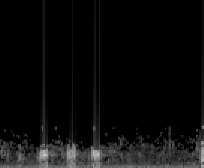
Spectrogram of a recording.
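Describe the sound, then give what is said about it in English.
Ducks on the water quack in short, harsh bursts: three close together, then a pause before a fourth, over a steady low outdoor background with no talking. “Look at those ducks in the water.”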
